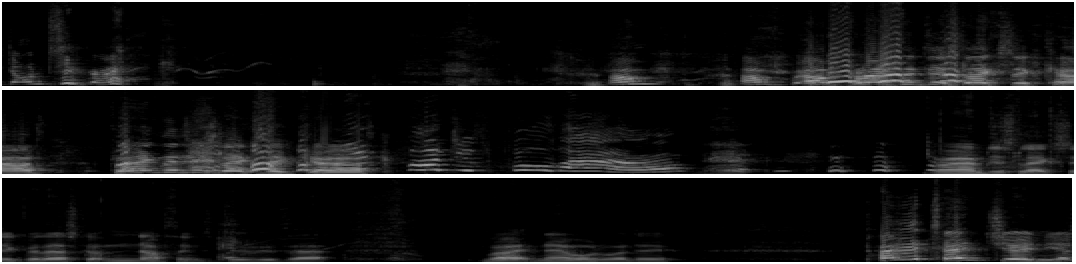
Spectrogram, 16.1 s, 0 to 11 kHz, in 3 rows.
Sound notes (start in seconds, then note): 3.3 laughing hysterically; 8.8 laughing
